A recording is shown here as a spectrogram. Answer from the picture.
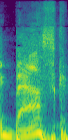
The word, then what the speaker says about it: Basque: This one is, did you say Basque? – Yeah. – Am I saying that correctly? – Yes.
